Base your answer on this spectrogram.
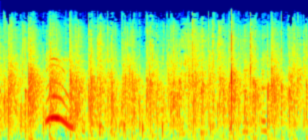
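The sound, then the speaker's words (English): An audience applauds a new guest being introduced, with dense, steady clapping for about three seconds, and a brief rising-and-falling whoop or whistle cuts through near the start. “All right, calm down, crowd. Calm down. Stop clapping.”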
